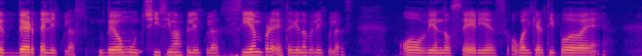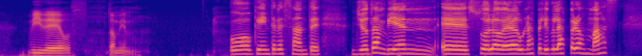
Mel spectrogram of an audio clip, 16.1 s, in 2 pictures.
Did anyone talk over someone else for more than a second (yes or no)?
no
